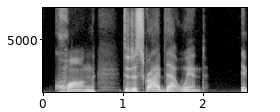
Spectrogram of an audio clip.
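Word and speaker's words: 狂: The poem uses the word kuáng, pronounced kuáng, to describe that wind.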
